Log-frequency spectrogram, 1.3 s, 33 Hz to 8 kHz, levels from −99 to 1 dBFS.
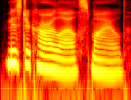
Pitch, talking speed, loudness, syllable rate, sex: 180 Hz, 135 wpm, -17 LUFS, 5.4 syllables/s, female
